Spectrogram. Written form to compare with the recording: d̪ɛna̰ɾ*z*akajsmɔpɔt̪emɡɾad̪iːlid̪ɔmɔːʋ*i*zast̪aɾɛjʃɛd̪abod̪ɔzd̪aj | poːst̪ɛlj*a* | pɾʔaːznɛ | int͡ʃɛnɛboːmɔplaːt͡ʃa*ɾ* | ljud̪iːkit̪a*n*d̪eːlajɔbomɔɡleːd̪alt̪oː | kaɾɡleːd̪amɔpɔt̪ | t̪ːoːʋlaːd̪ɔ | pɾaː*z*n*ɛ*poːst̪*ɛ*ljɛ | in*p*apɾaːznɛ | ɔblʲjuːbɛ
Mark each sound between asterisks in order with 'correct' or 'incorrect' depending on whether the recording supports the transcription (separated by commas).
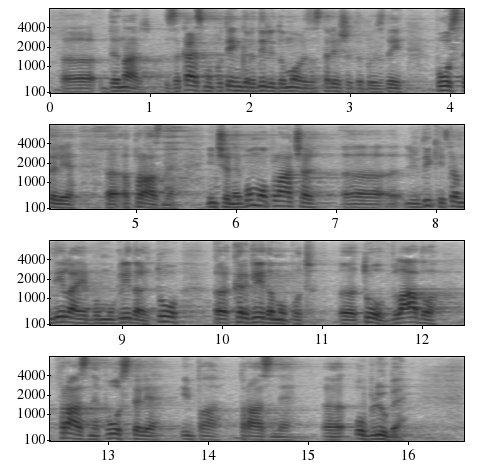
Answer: correct, incorrect, incorrect, incorrect, incorrect, correct, correct, correct, correct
